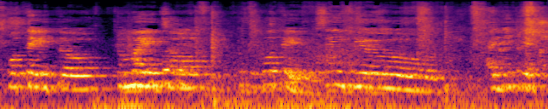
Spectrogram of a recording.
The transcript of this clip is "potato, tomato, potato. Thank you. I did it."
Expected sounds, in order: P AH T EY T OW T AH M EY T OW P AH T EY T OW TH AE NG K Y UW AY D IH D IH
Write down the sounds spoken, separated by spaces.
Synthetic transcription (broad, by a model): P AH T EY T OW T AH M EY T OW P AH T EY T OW S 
